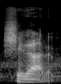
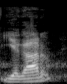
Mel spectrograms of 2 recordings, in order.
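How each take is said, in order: First: The ll is said as a sh sound. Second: The ll is said as a y sound.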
